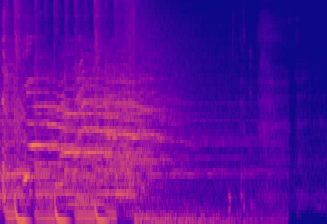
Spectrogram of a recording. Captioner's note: kids cheering; chuckles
